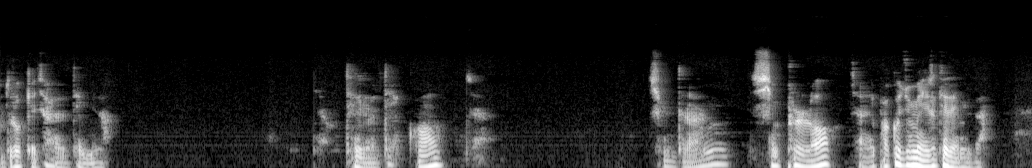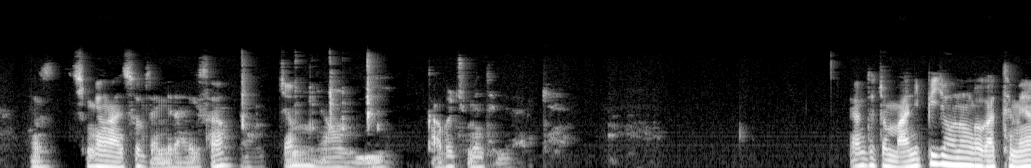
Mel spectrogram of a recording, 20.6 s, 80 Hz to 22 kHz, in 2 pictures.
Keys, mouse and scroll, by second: 1.3-2.3 drag, 2.3 scroll down 3, 3.6 scroll down 4, 4.4 scroll down 2, 5.5-6.0 drag, 6.0 scroll down 4, 7.1 click, 11.5-14.5 drag, 14.9-17.7 middle drag, 17.7-19.6 scroll up 1, 19.6-20.6 scroll up 1.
